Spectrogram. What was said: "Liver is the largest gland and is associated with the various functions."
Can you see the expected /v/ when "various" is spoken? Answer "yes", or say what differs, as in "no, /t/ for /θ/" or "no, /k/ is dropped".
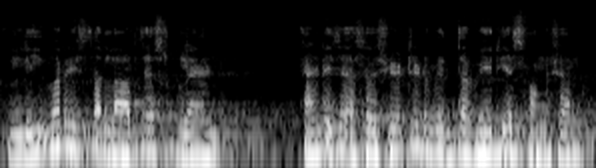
yes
